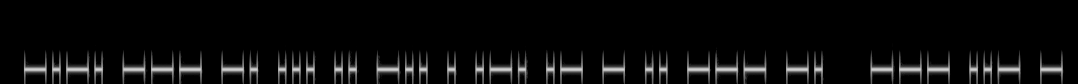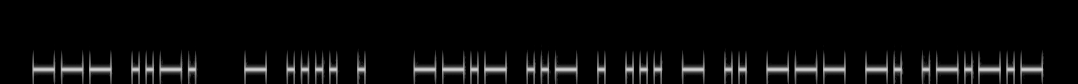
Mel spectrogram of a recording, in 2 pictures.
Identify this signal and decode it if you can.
Morse code, heard as a keyed tone, about 17 wpm, 700 Hz. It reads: CONSIDERATION OUT OF THE QUESTION.
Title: Sentences from Top 1500 Words 17wpm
